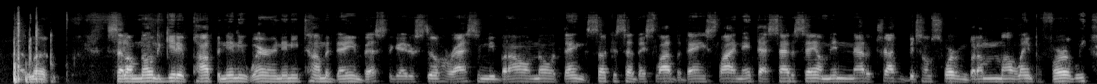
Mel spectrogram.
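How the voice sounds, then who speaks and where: With an American accent, a man speaks at a very fast pace in a monotone, flat intonation against a quiet background. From US West Coast. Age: 20s. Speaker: aspiring rapper; guest. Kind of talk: casual chat. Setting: video call. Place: home room. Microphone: phone near.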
